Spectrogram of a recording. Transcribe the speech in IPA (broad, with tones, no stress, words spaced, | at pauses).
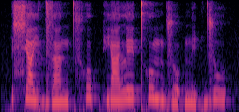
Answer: ɕa˥˧jd͡za˧n t͡sʰo˦p̚hja˧le˥˧t̪ʰo˥˧m d͡zo˨ʔn̪i˨ʔd͡zu˥˧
